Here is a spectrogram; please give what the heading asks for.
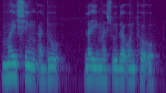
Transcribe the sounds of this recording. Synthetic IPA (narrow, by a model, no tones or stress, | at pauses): mɐjsiŋɐdu | lɐjmɐsudɐʔɔntʰɔʔo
